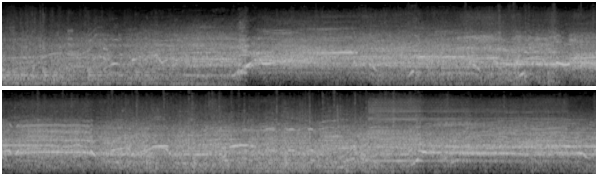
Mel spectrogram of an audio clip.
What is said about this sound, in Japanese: シュートが決まった瞬間、そして勝利のブーザーが鳴った瞬間、もう本当に大歓声に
